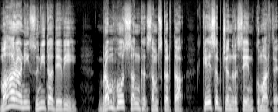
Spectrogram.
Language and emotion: Telugu, neutral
